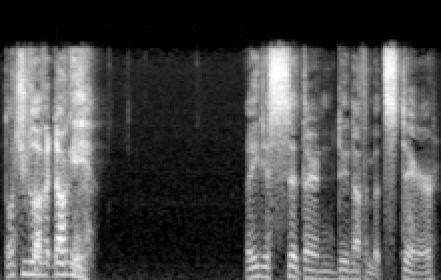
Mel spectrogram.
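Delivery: ordinary talk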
